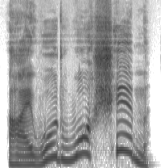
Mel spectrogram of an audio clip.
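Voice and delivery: put-on high, simple old man's advice; Mister Dick's solution; Mister Dick deciding. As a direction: state it plainly and proudly. Dick voiced.

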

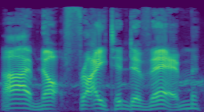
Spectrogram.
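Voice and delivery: loud storybook defiance; defiant shout. A narrator's reading. Centipede answers the scared earthworm, defiant shout. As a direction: shout it boldly. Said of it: "the centipede shouted".

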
